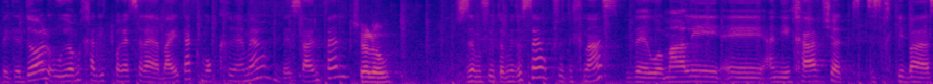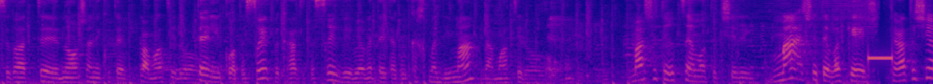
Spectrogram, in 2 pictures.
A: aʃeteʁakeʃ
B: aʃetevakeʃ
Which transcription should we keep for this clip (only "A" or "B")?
B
